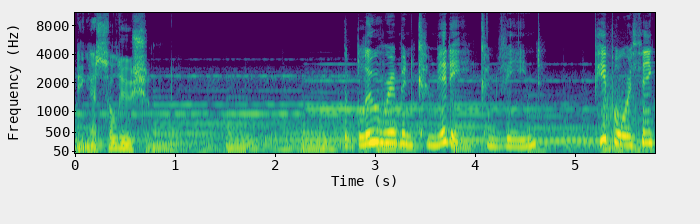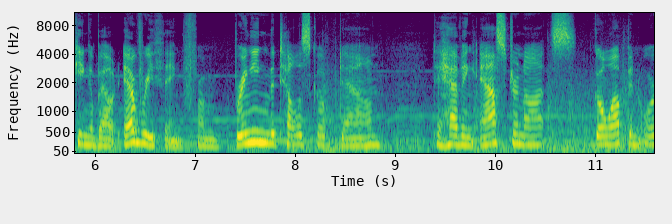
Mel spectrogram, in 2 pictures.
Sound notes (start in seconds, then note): none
